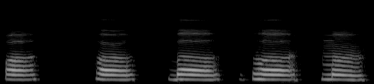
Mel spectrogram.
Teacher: ઓષ્ઠ્ય એટલે કે બંને હોઠે ભેગા થઈ જાય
